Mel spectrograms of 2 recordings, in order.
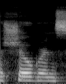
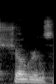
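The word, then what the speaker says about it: Sjögren's: Well, okay, so first of all, what's Sjogren's syndrome? It's got a weird spelling, Sjogrens. – Yes. – That's from the Swedish. The J is silent.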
